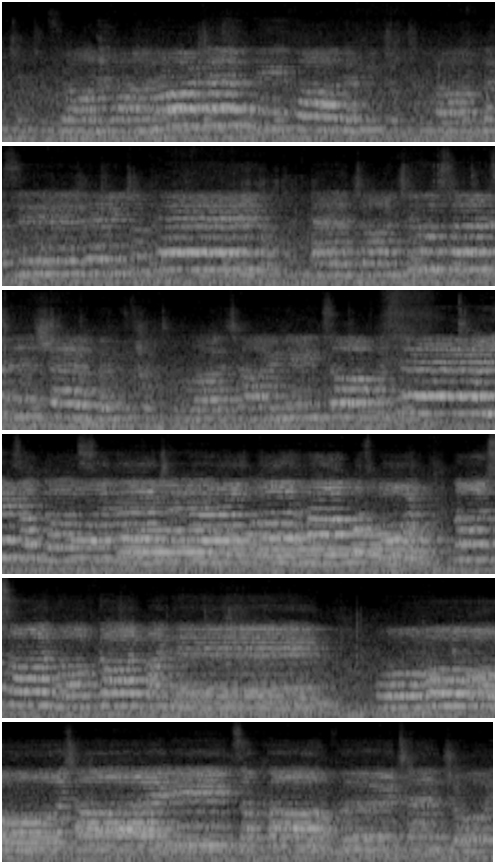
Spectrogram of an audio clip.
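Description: Women's a cappella vocal group singing a Christmas carol in several-part harmony, with a brief pause about three-quarters of the way through.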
